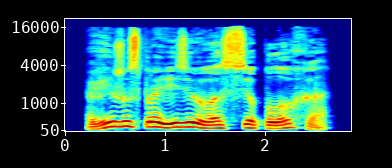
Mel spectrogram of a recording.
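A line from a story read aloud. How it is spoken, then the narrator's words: Drawled. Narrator (Russian): протянул Сергей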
